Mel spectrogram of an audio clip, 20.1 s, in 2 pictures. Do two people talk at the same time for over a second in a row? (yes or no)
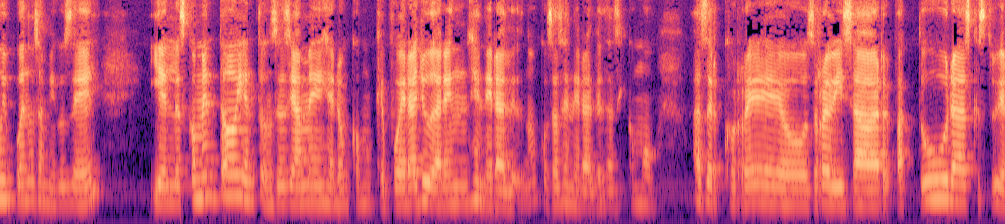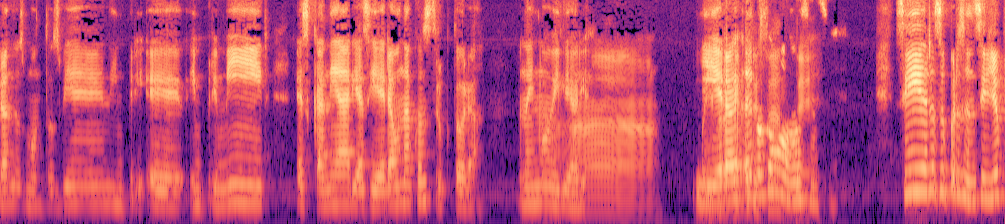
yes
